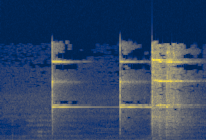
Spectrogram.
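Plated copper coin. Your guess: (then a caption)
Fake. Heirloom "silver dollar" coins, which are actually silver-plated copper, are struck against each other three times. Each strike gives a bright, high-pitched metallic ring that fades quickly. The floating ring marks them as fake rather than real silver.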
